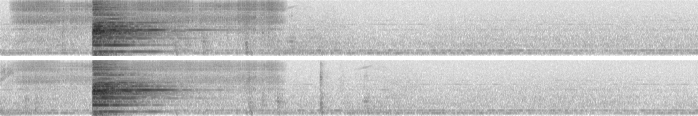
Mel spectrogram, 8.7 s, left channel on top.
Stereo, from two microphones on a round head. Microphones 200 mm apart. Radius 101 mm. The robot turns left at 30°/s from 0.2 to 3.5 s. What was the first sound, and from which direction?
Dishes clattering, 10° left (ahead or behind).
